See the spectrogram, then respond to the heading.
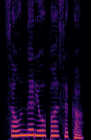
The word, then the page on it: ಸೌಂದರ್ಯೋಪಾಸಕ: saundaryōpāsaka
